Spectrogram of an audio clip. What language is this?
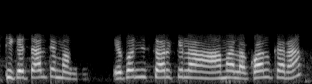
Marathi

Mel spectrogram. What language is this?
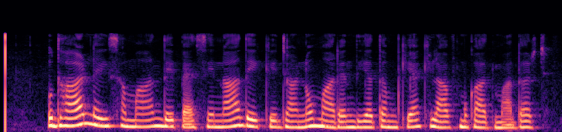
Punjabi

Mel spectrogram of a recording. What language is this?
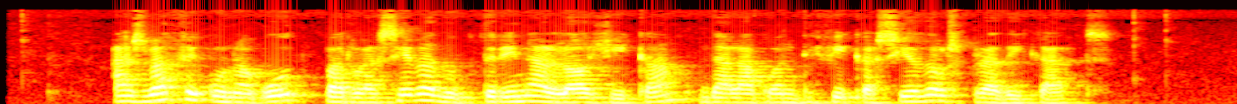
Catalan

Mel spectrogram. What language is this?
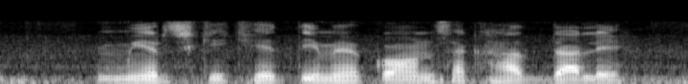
Magahi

